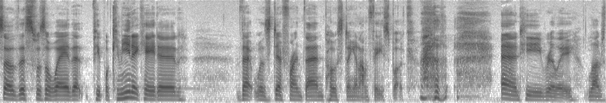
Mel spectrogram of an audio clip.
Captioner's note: laughs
